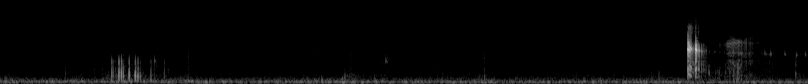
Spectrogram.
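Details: A woman's real stomach growling: two short gurgling rumbles over a quiet low hiss, the second louder and squeakier; ordinary borborygmi.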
